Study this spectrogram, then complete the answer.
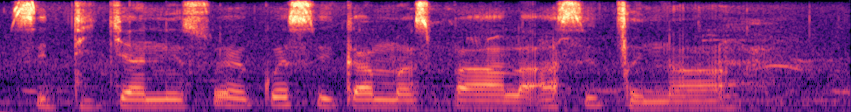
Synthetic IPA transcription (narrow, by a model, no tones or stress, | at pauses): sid̥ʱicʼaniswɛkʼwesikʼamasi̥pʼalaːsiɡ͡ǀʱinaːŋa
